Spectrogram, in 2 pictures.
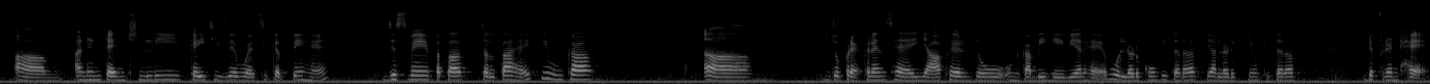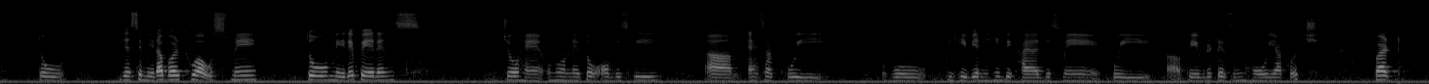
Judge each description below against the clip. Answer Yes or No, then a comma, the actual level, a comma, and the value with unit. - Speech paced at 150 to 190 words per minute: No, average, 135 wpm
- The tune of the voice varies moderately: No, wide, 7.0 semitones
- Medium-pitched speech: Yes, medium, 160 Hz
